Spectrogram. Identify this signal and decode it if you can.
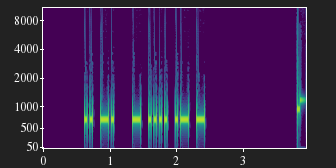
Morse code, heard as a keyed tone, about 29 wpm, 700 Hz. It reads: IN THAT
